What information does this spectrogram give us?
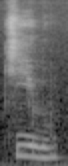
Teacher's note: na palavra quilo eu pronuncio só o i quilo o u não tá sendo pronunciado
